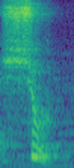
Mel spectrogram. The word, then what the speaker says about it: choux: Al plural se dice les choux. Termina en O-U. Entonces a la fin, al plural, ponemos un X que no se pronuncia.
